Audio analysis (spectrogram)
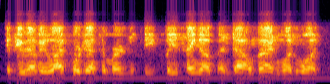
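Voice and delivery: normal talking voice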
